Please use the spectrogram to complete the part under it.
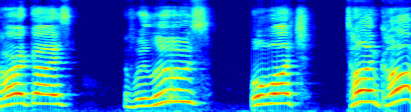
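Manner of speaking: drawn-out, high, loud delivery. Giving a pep talk to a losing team: Tony Khan impression. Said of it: "Tony was like".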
